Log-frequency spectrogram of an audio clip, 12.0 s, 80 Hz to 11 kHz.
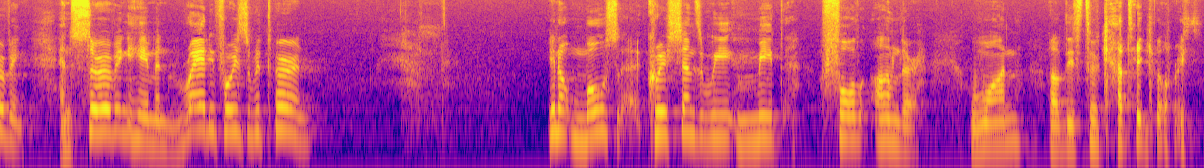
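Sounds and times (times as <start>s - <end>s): steady low hum: 0.0s - 12.0s
faint breath: 0.3s - 0.6s, 3.8s - 4.7s, 9.3s - 9.7s.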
